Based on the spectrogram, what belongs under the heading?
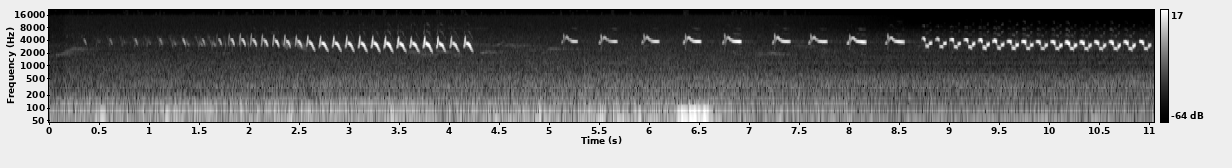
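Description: A bird sings clearly in open countryside of trees and grass, with the biggest city in Europe just over the hill on the northern horizon: a rapid trill, then a series of evenly spaced bright whistled notes, then another fast trill, over a faint low outdoor rumble.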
